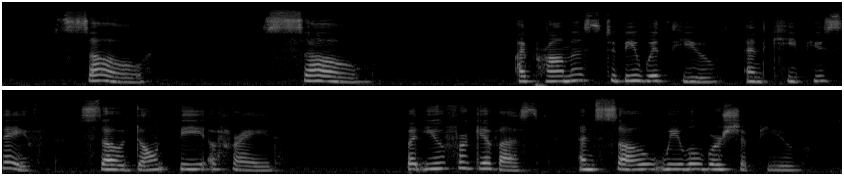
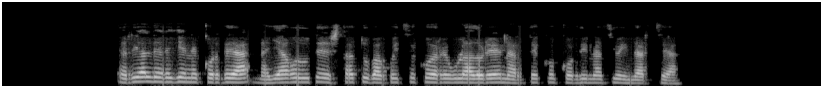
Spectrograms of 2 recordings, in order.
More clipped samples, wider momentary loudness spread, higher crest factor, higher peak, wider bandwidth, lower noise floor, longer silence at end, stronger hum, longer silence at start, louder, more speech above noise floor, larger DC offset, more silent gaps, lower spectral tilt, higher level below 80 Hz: neither; first, 15 LU vs 10 LU; about the same, 20 dB vs 20 dB; second, -20 dBFS vs -2 dBFS; first, over 20 kHz vs 7.8 kHz; second, -68 dBFS vs under -90 dBFS; second, 0 s vs 1.4 s; neither; second, 0.55 s vs 1.15 s; second, -38 LUFS vs -21 LUFS; second, 31 dB vs over 69 dB; neither; neither; second, -3 dB/octave vs -5 dB/octave; second, -72 dBFS vs -64 dBFS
